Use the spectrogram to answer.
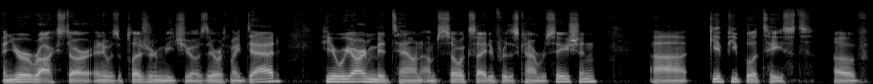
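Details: Adult male speaker; typical speech.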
